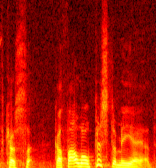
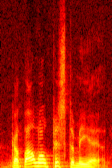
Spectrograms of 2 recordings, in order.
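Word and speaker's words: Catholepistemiad: The name of that institution was Cathalopistimiad. Okay, I worked for a month to learn how to pronounce that word. Cathalopistimiad.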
